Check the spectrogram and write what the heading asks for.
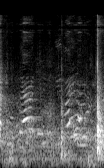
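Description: Young players' and spectators' voices shouting and calling out during a lacrosse game, several short calls, with a loud sharp sound just before the end.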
